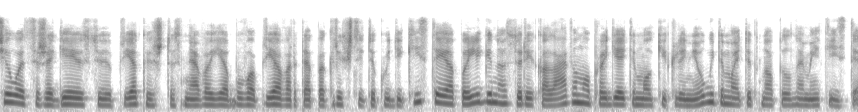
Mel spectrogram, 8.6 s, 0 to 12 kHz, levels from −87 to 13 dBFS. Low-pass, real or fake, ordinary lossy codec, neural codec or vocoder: 7.2 kHz; fake; Opus, 64 kbps; codec, 16 kHz, 2 kbps, FunCodec, trained on LibriTTS, 25 frames a second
